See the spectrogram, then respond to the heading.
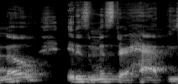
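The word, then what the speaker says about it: Mr. Jappi: On IG, Instagram, for those who do not know, it is Mr. Happy. So it's spelled funny. It's spelled with a Spanish J.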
